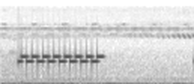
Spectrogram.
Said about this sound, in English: But her phone only kept ringing.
